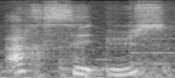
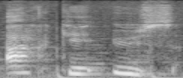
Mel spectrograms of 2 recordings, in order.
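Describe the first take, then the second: First: The c is pronounced as an s sound. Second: The c is pronounced as a k sound. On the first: The speaker calls it wrong. "prononcé parfois à la légère comme Arceus" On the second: The speaker calls it right. "sa véritable prononciation est bien Arceus, avec un K"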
